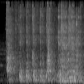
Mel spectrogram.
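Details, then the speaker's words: Gold Strike pinball machine, after nudging the stuck coin-switch motor by hand. A sharp clack, then ongoing relay clatter and motor whir as the game kicks over and starts normally. "if the game kicks over and starts up that's a good sign it should work from there on out"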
